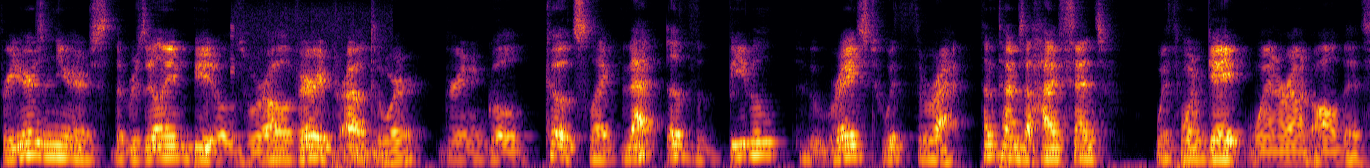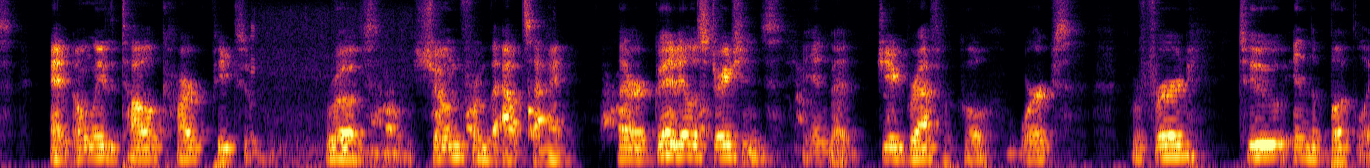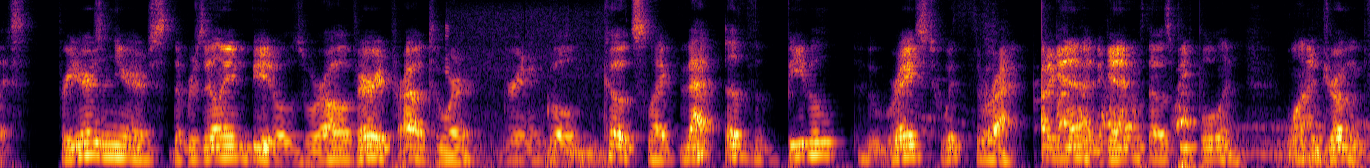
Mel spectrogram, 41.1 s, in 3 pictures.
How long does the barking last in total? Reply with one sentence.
The barking can be heard for 10 seconds in total.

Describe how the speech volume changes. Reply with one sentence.
The loudness of the speech stays about the same.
